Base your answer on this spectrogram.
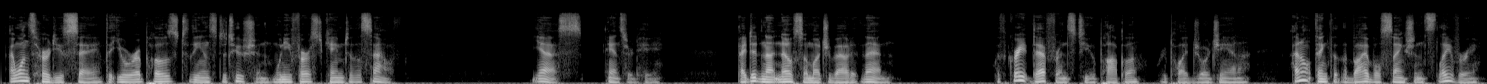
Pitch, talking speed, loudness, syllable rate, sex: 105 Hz, 190 wpm, -22 LUFS, 6.2 syllables/s, male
